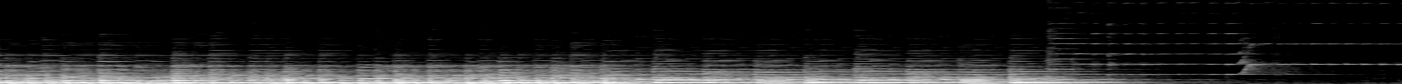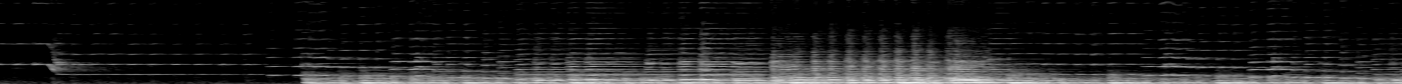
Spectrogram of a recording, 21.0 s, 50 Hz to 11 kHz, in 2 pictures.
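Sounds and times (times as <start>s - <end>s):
piano music over speakers: 0.0s - 9.3s, 12.8s - 21.0s.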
